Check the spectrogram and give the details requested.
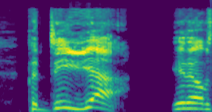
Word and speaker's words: Padilla: like the like they were like you're not pronouncing it right it's Padilla you know what I'm saying like I had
